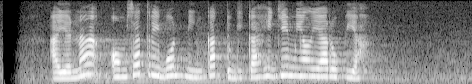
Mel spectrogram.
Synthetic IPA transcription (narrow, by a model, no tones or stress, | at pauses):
ʔajənaʔɔmsɛt̪ɾibunːiŋkat̪̚ːuɡikaɦid͡ʒimiliaɾupiah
